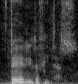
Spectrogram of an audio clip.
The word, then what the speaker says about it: pteridofitas: Recuerden la pronunciación, ¿no? Las pteridofitas. No pronuncio la P.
